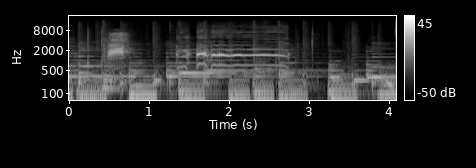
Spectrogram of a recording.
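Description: Cartoon farm-animal sound effects over children's music with a steady beat: a short duck quack about half a second in, then a rooster crowing cock-a-doodle-doo, one long held call lasting about a second.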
